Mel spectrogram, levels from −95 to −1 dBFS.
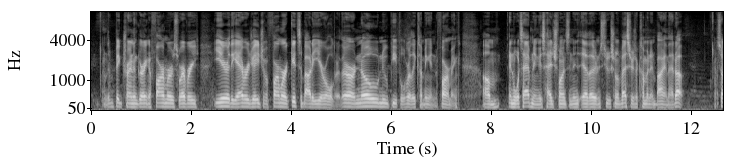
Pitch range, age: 110-125 Hz, 20-39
